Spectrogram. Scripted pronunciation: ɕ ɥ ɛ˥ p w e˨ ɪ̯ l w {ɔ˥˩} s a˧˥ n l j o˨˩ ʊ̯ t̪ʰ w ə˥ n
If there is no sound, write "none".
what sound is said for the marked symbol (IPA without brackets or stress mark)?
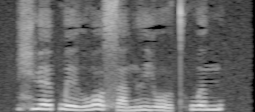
ɔ˥˩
